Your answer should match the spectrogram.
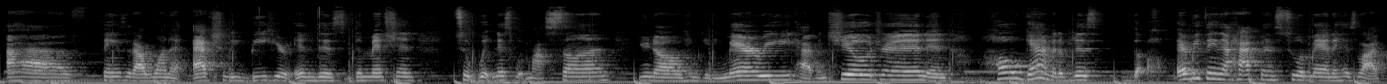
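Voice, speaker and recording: A woman's voice: fairly low pitch, normal speed. Woman, forties, podcast host: frank and profane, loose conversational delivery, roomy echo with faint music behind. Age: 40s. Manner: blunt, profane, conversational, says "like" a lot. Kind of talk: candid personal monologue.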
